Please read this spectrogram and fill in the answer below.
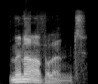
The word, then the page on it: monovalent: British English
